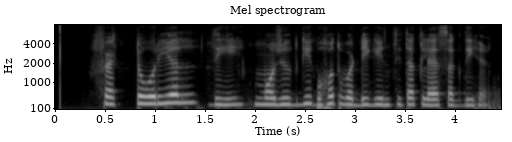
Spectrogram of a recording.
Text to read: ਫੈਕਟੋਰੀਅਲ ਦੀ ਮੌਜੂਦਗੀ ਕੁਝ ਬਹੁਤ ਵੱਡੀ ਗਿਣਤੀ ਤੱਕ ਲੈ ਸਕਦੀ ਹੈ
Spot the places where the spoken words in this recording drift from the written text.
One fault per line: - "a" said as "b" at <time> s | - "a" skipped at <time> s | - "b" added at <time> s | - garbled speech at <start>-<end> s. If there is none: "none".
- "ਕੁਝ" skipped at 2.6 s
